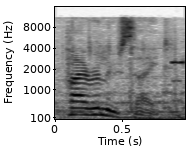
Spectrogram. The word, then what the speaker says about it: pyrolucite: Pyrolucite, key syllable pyro, by the way, is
